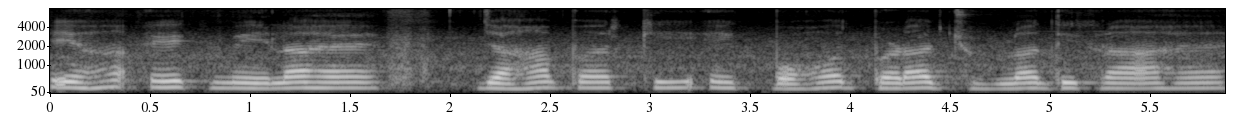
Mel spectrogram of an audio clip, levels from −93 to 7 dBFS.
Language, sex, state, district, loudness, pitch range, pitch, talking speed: Hindi, female, Bihar, Purnia, -21 LUFS, 185-205 Hz, 195 Hz, 145 wpm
